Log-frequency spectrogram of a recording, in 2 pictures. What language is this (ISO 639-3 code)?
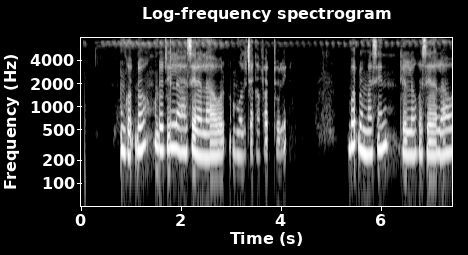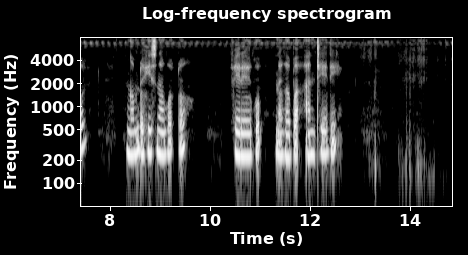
ful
